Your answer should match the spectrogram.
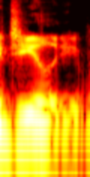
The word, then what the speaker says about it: Gigli: Gigli is about Larry Gigli, rhymes with really.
